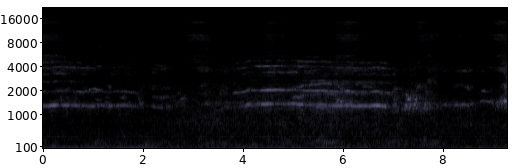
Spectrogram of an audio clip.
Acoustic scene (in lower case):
residential area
